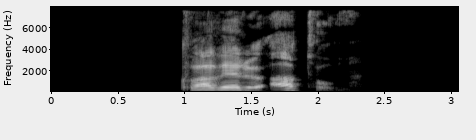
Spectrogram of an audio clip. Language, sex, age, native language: Icelandic, male, 60-69, Icelandic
